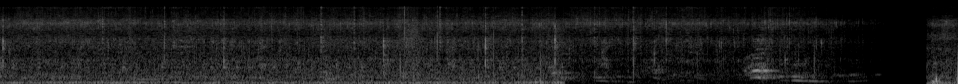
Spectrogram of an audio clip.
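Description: Curry leaves, ginger, chilli and garlic fry in hot oil with a steady, close hiss and crackle. The sizzle thins partway through, then cuts out briefly near the end.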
